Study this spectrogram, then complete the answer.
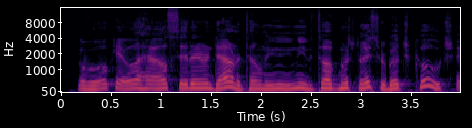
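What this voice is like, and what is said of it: Impersonation of Mr. Mackey character voice. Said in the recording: “Is that your Mark Murphy impersonation? ... Mr. Mackey / Mark Murphy.”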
